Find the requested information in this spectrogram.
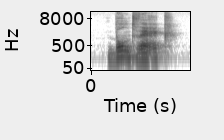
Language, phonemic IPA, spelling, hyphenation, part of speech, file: Dutch, /ˈbɔnt.ʋɛrk/, bontwerk, bont‧werk, noun, Nl-bontwerk.ogg
- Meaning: processed fur or pelts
